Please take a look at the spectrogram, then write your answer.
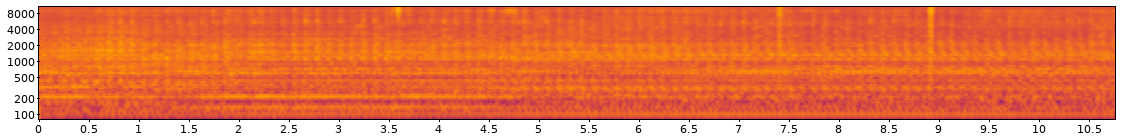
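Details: Kubota M100X tractor diesel at idle during a pre-trip check before a blizzard, Dec 30 2012: steady, smooth low rumble with no knocks or misses. The engine sounds good, healthy and warmed up.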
